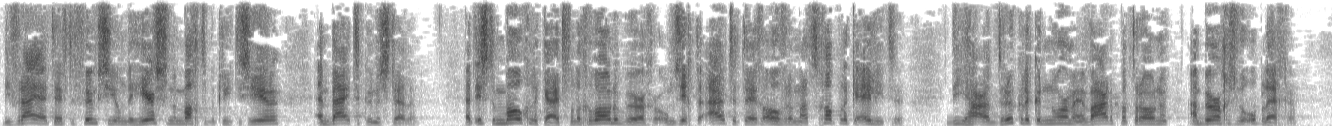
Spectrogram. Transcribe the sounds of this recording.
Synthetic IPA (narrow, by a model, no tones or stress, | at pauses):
d̥ivrɛjɦɛjtɦejfdəfɵŋksiɔmdəɦɪːɹsəndəmɑχtəbəkritizɪːɾə | ʔɛnbɛjtəkɵnənstɛ̰lə̰n | ɦətɪzdəmowχələkɦɛjtfɑndəχəʋownəbɵɹχə̰ɹɔ̰mzɪχtə̰ʔœɥtətejχənowvərənmaːtsχɑpələkəelitə | diɦaːɹdrɵkələkənɔɹmənɛnʋaːɹdəpatrownən | ʔa̰ːnbɵɹχəɹsʋɪlˠɔplɛχə̰n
